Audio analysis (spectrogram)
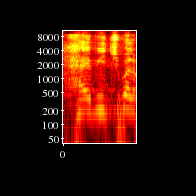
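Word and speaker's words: habitual: टी यू ए एल को हमने क्या बताया? चुल। तो इसे पढ़ेंगे हैबचुअल। क्या पढ़ेंगे बच्चों? हैबचुअल। ये देखिए ऐसे पढ़ा जाएगा। बिल्कुल सही उच्चारण है बच्चों। इसे हम हैबचुअल पढ़ेंगे।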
